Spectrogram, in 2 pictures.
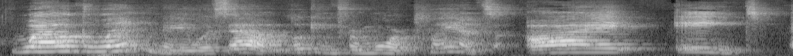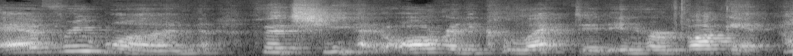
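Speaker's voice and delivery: put-on lively storybook narration for kids; reading to children. A narrator's reading. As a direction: read it like a picture book to little ones. Reads picture book aloud.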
